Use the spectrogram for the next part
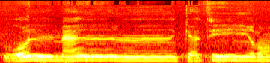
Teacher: জ উচ্চারণ হয় মোটা করে। যুলমান জিহ্বার আগা উপরে দুই দাঁতের আগার সাথে লাগিয়ে আমরা জ উচ্চারণ করব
